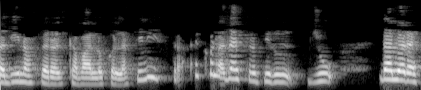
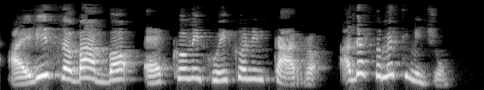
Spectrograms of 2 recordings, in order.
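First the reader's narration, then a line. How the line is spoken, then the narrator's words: Shouting. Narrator (Italian): Quando Pollicino scorse suo padre, gridò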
